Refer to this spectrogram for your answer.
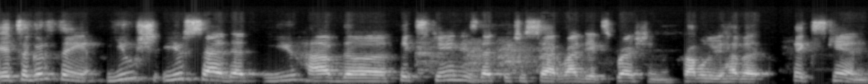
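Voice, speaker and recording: With a Portuguese accent, this speaker uses a dark, mellow tone and lively intonation at a moderate pace with hardly any pauses, over light background noise. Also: man, high pitch for a man. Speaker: talk show host at a language school. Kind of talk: casual interview chat. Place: home room. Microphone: video call.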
